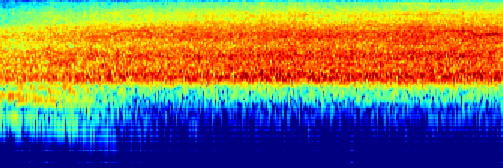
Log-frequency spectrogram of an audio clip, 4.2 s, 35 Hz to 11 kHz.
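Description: Stadium crowd roar in the NCAA 06 football video game, Rice at Texas, a steady loud wash of massed voices that swells slightly as the defense urges fans to their feet, with no distinct cheers standing out.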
